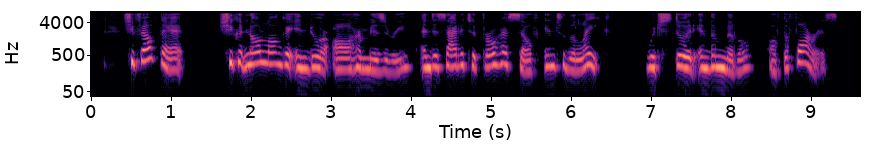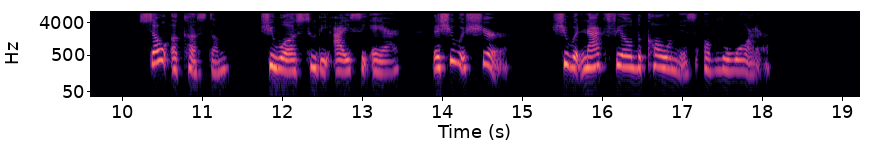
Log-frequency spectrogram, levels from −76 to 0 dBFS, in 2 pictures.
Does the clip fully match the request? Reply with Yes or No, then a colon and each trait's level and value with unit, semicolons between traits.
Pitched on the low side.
No: high, 230 Hz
